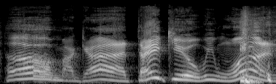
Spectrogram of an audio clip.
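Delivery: mock the coach thanking heaven for a win; mock relief. Mocking the coach after a rare win, hammed-up relief.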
